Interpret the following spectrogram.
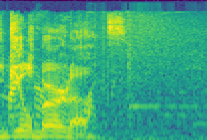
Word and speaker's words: Gilberto: we'll be too late see it's a hard G Gilberto wait what now okay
